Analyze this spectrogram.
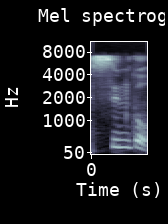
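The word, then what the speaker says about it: cinco: সেটা হচ্ছে যে যদি লাতিন আমেরিকান স্প্যানিশ হয় তখন সেই সিটা কিন্তু এস এর মতো উচ্চারণ হয়।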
